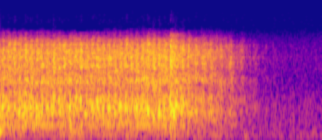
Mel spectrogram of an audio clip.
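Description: Film editing machine running steadily with a mechanical clatter, fading out over the last half-second.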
